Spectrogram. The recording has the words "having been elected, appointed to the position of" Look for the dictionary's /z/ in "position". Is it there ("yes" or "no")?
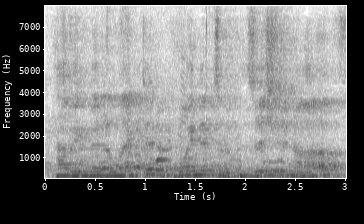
yes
